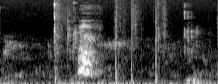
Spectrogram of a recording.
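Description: Tamed wolves in Minecraft give a short burst of yips and barks amid soft clicks and game noise, fairly faint and close.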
